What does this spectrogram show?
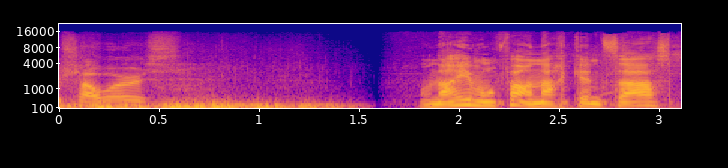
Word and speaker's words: Arkansas: on arrive enfin en arkensas prononcer arkans en anglais où Bill Clinton et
